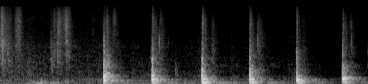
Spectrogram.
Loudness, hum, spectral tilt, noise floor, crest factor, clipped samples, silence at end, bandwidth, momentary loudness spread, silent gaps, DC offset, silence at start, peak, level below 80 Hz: -20 LUFS; none; -7 dB/octave; -37 dBFS; 20 dB; under 0.1%; 0.1 s; 16 kHz; 16 LU; none; under 0.1%; 0 s; 0 dBFS; -30 dBFS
